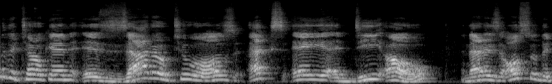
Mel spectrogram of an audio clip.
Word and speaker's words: Xado: But the name of the project is Xado, I guess you would pronounce it.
